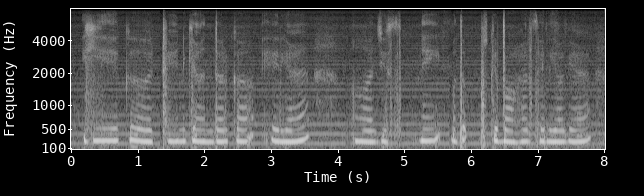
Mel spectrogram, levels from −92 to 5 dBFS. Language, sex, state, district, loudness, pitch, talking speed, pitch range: Hindi, female, Bihar, Madhepura, -21 LUFS, 240 Hz, 135 wpm, 235-250 Hz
